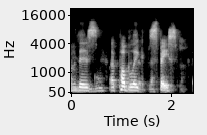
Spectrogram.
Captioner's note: speaks French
